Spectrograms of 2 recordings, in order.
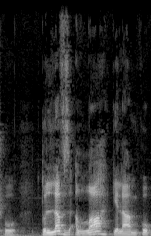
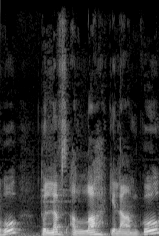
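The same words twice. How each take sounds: The two takes are said the same way.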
